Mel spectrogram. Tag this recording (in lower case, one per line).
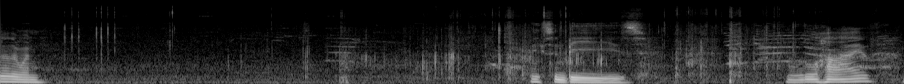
speech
